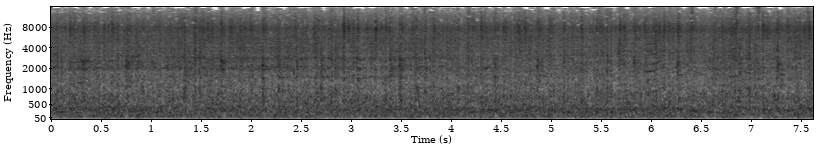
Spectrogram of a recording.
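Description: Electric commuter train passing close by: a loud, steady rumble of its wheels running on the track.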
